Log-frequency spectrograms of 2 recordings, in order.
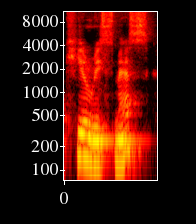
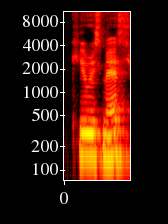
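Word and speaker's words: Kiribati: the island is called kiris mass kiris mass you you hear the similarity to Christmas so it was obviously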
